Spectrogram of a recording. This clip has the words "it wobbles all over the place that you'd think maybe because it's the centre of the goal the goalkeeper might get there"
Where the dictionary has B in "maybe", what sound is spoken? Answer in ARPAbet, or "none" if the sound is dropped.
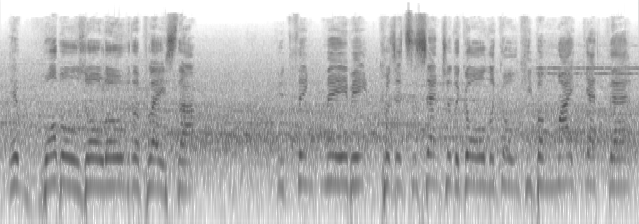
none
